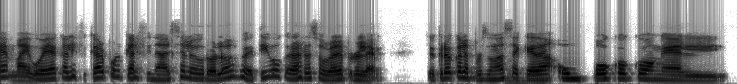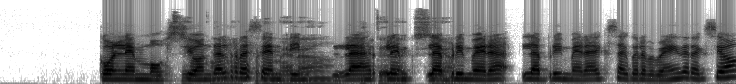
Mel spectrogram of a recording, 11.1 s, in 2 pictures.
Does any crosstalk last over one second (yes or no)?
yes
